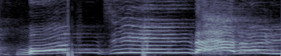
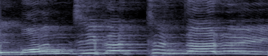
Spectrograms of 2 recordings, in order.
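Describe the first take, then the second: First: High, drawn-out emphasis on 먼지인; stress on 먼지인. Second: Said in the usual way. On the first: Shown as a demonstration. Pastor showing how to pray, stressing 먼지인. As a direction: stretch 먼지인 slowly and pitch it high. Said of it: "이렇게 기도하셔야 돼요". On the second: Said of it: "이렇게 한번 기도하시면 안 되고".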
